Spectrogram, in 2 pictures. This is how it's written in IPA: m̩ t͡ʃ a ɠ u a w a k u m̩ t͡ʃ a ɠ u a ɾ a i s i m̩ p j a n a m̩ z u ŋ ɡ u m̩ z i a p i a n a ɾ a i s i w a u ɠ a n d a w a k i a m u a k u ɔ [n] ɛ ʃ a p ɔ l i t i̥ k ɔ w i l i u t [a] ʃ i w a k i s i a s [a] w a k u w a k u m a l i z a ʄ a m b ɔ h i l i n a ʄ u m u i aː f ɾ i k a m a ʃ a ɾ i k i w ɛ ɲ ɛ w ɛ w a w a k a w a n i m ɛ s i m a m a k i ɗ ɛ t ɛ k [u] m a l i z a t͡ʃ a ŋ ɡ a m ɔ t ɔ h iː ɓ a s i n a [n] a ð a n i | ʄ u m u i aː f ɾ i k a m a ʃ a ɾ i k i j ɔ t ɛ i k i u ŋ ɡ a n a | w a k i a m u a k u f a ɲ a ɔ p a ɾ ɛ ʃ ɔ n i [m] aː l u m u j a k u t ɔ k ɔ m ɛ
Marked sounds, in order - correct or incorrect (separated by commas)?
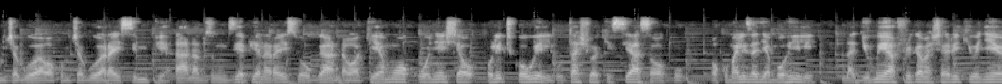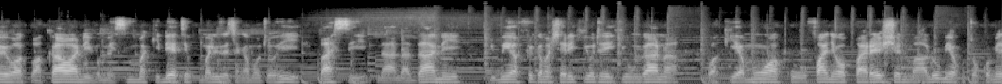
incorrect, correct, correct, correct, correct, correct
